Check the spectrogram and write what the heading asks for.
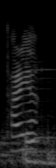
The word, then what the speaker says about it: Tarja: Is it Tarja? It's not pronounced with J. Tarja?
